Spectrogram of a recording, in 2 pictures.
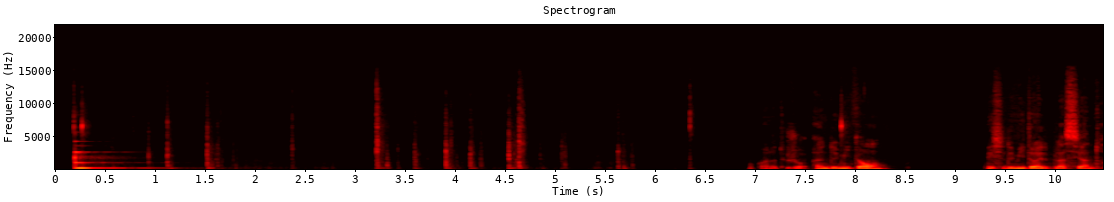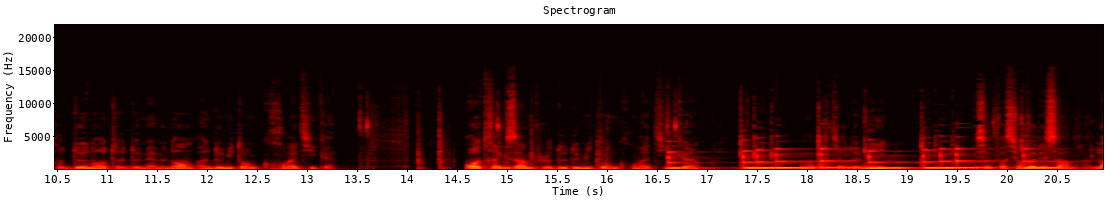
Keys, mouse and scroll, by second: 0.2 click, 1.5 ctrl+t, 4.6 shift+t, 5.7 Escape, 6.3-8.0 drag, 13.5 click, 14.4 ctrl+c, 14.8 ctrl+click, 15.9 ctrl+v, 16.6 click, 17.4 Up, 18.6 Right, 19.2 Up, 20.2 Down.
